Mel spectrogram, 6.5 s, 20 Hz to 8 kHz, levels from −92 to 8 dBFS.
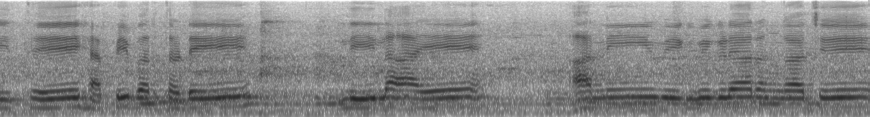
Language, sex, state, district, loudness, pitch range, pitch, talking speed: Marathi, female, Maharashtra, Gondia, -14 LUFS, 185-200 Hz, 195 Hz, 85 wpm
